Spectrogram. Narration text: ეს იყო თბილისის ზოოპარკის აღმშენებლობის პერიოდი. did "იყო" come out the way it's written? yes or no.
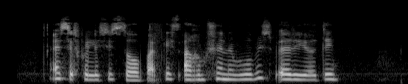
no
